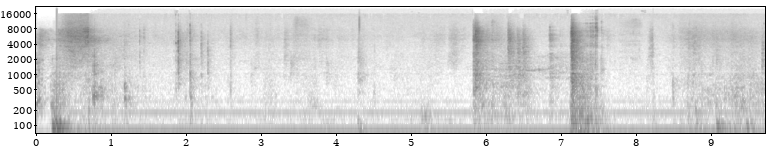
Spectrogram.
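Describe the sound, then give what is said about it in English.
A door being closed: scattered clunks and a rattle build to one solid thud, followed by a lighter knock, all over a steady low electrical hum with no talking. “Well, oh, shit, I should close my door.”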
